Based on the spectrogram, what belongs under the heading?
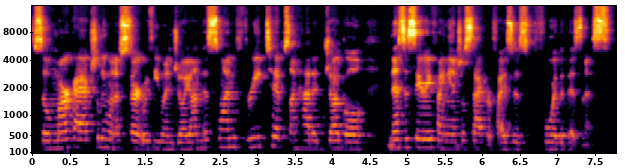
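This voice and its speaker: A woman hosting a casual interview, effusive and quick to laugh. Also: mid-range voice, echoey room. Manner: warm, effusive, laughs often. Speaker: host.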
